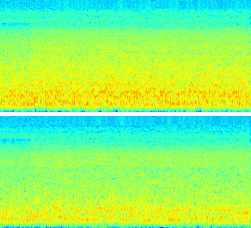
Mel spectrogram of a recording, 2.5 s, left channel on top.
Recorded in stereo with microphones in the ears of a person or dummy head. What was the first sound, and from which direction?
Only background noise.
